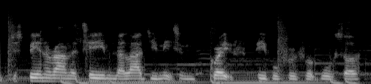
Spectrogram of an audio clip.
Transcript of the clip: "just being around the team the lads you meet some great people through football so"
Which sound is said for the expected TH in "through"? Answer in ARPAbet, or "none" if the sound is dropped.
F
